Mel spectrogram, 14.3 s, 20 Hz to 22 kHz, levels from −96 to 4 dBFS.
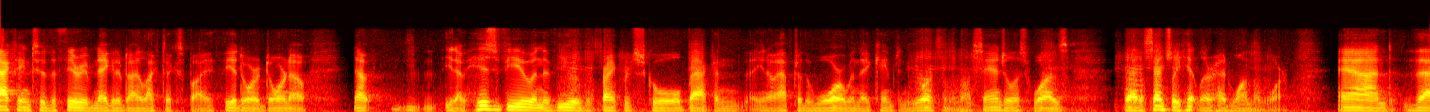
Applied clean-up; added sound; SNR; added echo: neural separator model SepFormer DNS4.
